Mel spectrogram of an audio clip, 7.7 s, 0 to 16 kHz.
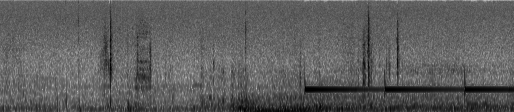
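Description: Chevy Cruze's 1.4-litre turbo four-cylinder starting about halfway in and settling to a steady idle, heard from inside the cabin. Soon after, a steady electronic tone sets in, with a brief tick about every second.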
